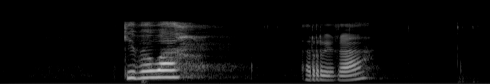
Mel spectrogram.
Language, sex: Northern Sotho, female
